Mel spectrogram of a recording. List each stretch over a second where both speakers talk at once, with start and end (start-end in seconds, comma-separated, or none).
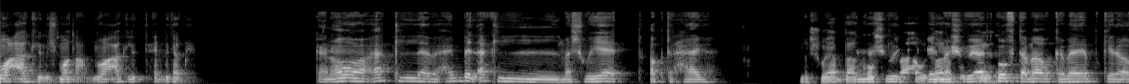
8.6-10.0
